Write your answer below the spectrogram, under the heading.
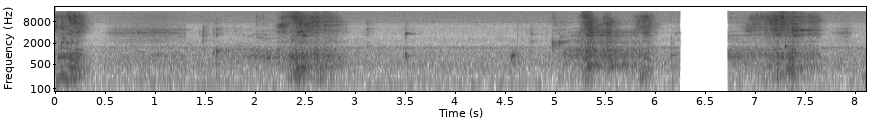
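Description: A person slurping thick, rich soup-sauce off a spoon, several wet slurps a couple of seconds apart.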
